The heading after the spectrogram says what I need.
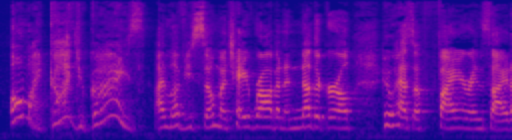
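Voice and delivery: normal talking voice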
